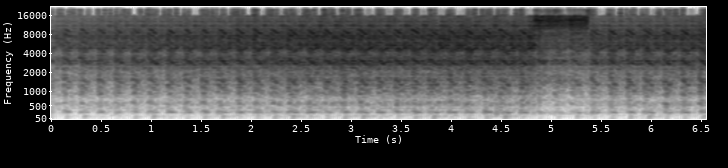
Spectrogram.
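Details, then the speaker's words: Eagle Talon TSi cranks steadily at about three turns a second with a few weak catches but never fires. Spark is confirmed and two gallons of fresh fuel were added, but there is no fuel; owner suspects injectors aren't firing. "okay so during that start you guys could hear it wanted to kick over so we definitely know we got spark but we're not getting any fuel"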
